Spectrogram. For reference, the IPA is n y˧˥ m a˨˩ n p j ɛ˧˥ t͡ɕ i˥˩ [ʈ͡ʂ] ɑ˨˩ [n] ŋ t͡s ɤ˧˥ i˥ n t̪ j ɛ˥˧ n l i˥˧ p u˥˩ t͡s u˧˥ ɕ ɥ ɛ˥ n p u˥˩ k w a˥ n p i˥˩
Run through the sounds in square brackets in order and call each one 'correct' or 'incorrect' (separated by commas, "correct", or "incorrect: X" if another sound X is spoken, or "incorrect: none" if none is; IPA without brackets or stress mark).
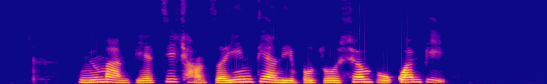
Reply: incorrect: ʈ͡ʂʰ, incorrect: none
